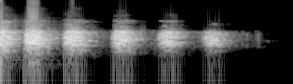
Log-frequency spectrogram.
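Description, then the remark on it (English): Sergeant Preston's big dog, King, barks five or six times in a quick, steady rhythm, loud at first, each bark a little softer until it trails off. No one speaks. “The desk clerk at the Northern Hotel smiled as Sergeant Preston and his big dog, King, approached him in the lobby.”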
